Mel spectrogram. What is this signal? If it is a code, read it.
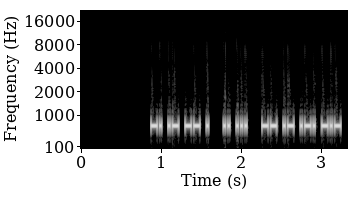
Morse code, heard as a keyed tone, about 46 wpm, 700 Hz. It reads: NAME IS MARK
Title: Speed-Racing Common QSO Phrases - 45wpm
